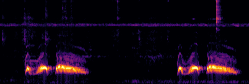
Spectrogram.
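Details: Two cooing phrases from a spotted dove at night, about three seconds apart, each a pair of clipped, hooked notes and then a long, smooth, downward-sliding coo over a quiet background.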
